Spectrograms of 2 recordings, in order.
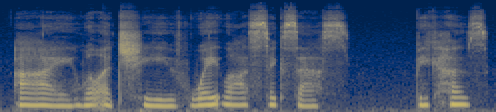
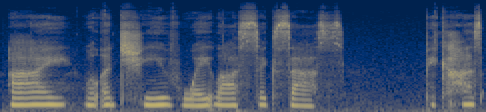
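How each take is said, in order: Both takes have the same delivery.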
